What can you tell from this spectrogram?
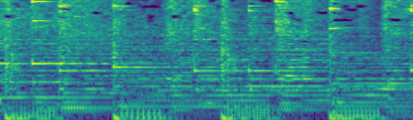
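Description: Background music: a cheerful tune with a steady beat, about two beats a second, and bright high notes on top.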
